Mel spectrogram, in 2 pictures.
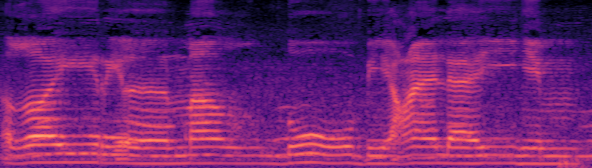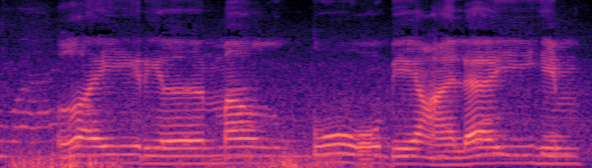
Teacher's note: ghain sering terjebak dengan pantulan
